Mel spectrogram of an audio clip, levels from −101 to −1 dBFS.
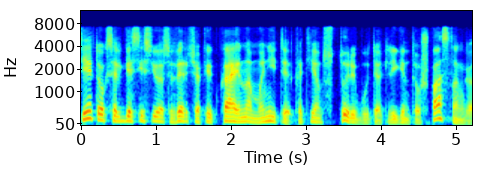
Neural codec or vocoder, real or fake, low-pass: codec, 16 kHz, 0.8 kbps, ZipCodec; fake; 7.2 kHz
